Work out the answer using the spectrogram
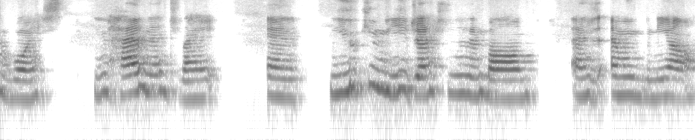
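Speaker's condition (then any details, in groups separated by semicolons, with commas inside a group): Cerebral palsy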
